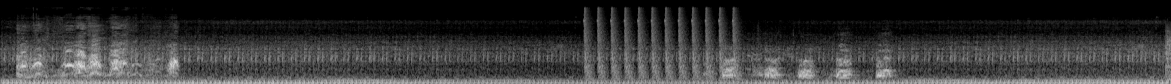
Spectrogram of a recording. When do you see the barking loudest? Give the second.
1 s.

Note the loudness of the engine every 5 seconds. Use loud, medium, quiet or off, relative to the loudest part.
loud, medium, loud.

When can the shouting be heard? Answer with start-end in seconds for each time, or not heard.
not heard.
